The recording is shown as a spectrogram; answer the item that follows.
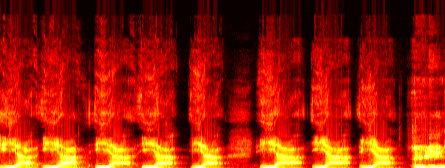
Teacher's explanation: সবসময় মনে রাখবেন ইয়াটা উচ্চারিত হয় জিহ্বার মধ্যখান থেকে।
